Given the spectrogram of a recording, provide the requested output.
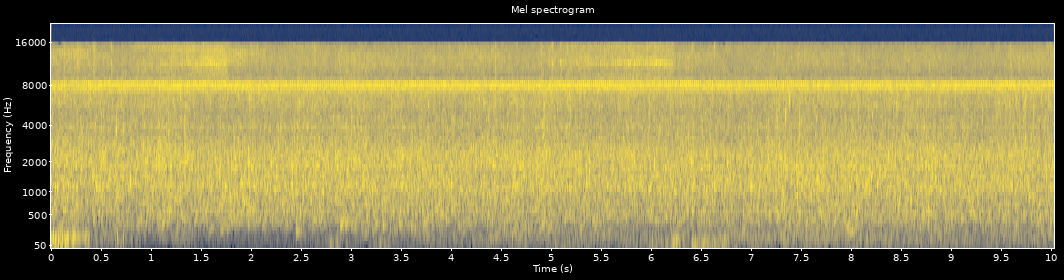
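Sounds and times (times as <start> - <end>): river flowing over rocks: 0.0 - 10.0.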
